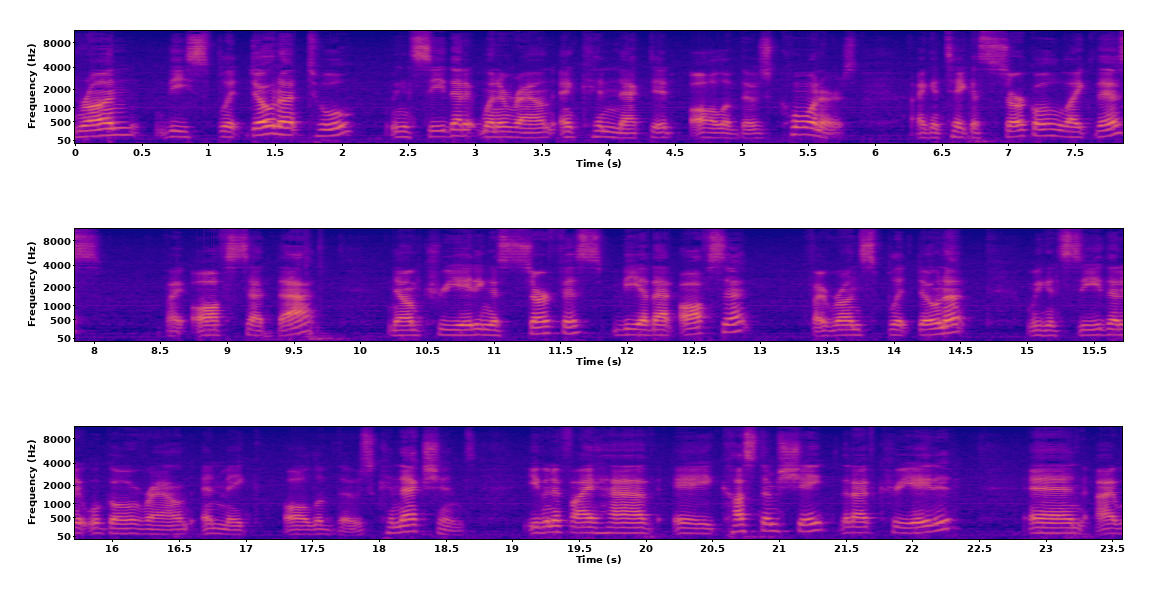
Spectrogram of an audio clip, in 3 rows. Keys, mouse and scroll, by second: 0.2 click, 4.0-5.1 shift+middle drag, 5.8 middle click, 6.5 click, 7.1 p, 8.4 click, 9.6 click, 9.9 space, 9.9 f, 10.6 click, 12.9 click, 16.9-18.5 shift+middle drag, 19.0 click, 19.7 scroll up 1, 20.3 shift+middle click, 22.0 click, 23.4 ctrl+z, 23.4 f.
